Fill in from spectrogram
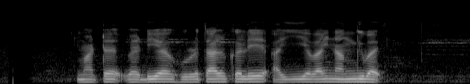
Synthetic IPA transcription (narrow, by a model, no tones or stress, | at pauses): maʈəʋæɖijəɦuɾət̪alkəleːʔajijəʋajnaŋɡiʋaj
